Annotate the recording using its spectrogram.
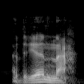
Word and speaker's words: Adriana: Senhores, nós estamos conversando com a doutora Adriane é, Adriane, né? – Adriana. – Adriana. Uhum. Eu sabia que nós estávamos falando errado.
